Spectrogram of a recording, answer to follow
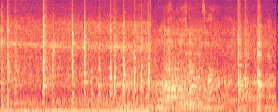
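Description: A lowered Subaru WRX sedan driving past, its engine giving a steady low drone, with a few sharp cracks during the pass.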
